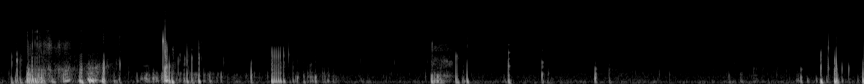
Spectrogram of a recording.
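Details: Low gurgling rumbles and bubbling pops from the belly, loudest at first then trailing into scattered clicks; ordinary stomach growling, bowel sounds (borborygmi).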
